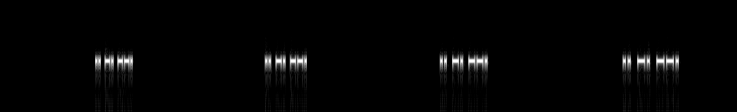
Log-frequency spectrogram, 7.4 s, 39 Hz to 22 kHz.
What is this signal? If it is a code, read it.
Morse code, heard as a keyed tone, about 69 wpm, 690 Hz. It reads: ING ING ING ING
